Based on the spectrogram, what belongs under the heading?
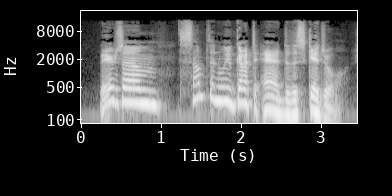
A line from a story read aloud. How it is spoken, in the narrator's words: she said hesitantly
